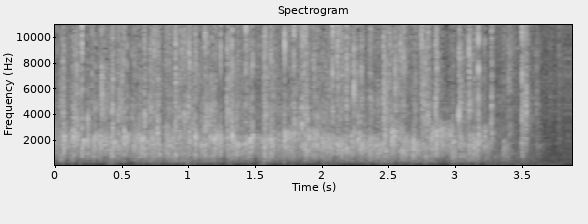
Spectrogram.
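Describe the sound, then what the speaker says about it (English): Applause fills a hall at a nurses' graduation ceremony, dense clapping that holds steady for about three seconds, then thins and fades toward the end. "So we can give Mickey a round of applause"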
